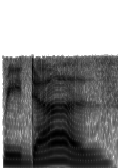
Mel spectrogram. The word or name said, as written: redoes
